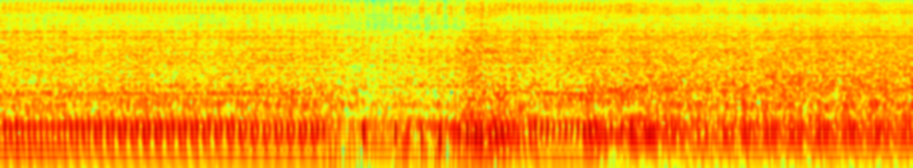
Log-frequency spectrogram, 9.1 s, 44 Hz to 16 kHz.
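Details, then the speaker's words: Kohler KT17 twin on first start after rebuild (lost governor), oil pressure 50; chugs evenly with steady beat, dipping and picking back up midway, runs pretty well overall; carburetor still to be tweaked, max speed to be set around 3,000–3,600 rpm. "So not sure what Kohler says for this engine, 3,000, 34, 36, whatever it is, that's what I'll set it to. She runs pretty good."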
